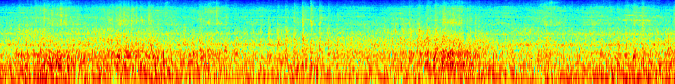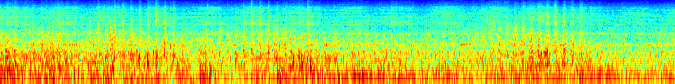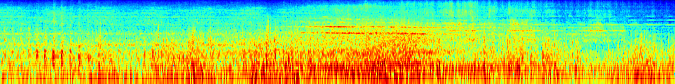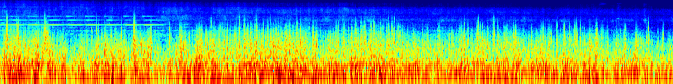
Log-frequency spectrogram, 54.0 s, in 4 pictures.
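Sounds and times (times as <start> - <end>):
diesel locomotive passing: 0.0 - 53.9
freight cars rumbling past: 30.5 - 40.5.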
